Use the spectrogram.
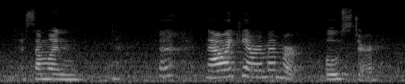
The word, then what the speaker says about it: Oster: I don't know if you guys have one of these, someone, now I can't remember, Oster. Yep, rhymes with toaster.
